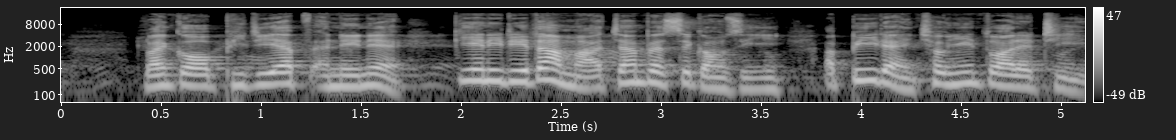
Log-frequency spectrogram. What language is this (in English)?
Thai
